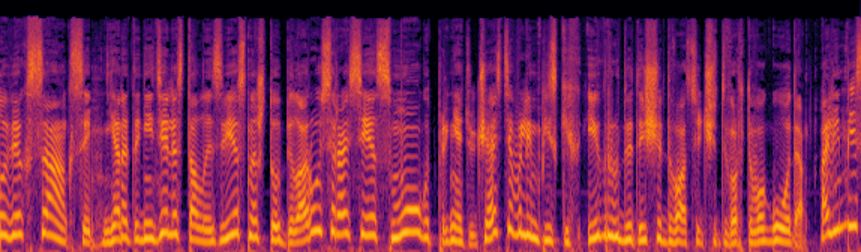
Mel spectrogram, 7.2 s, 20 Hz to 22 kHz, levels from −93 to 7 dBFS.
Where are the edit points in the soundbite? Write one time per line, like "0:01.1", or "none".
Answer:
0:01.0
